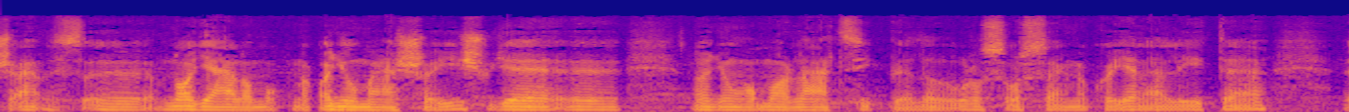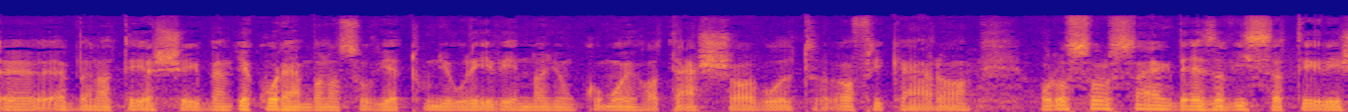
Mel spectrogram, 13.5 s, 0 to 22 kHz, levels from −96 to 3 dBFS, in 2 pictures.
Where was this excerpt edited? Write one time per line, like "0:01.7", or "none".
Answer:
0:01.6
0:07.9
